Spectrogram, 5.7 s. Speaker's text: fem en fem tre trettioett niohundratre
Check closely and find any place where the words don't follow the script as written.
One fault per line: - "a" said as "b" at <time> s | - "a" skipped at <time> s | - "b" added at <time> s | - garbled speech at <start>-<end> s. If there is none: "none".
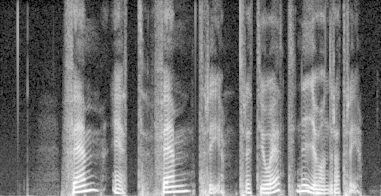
- "en" said as "ett" at 1.7 s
